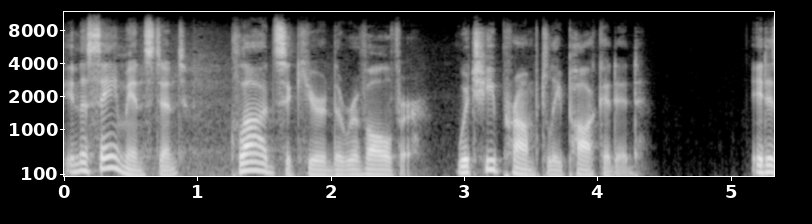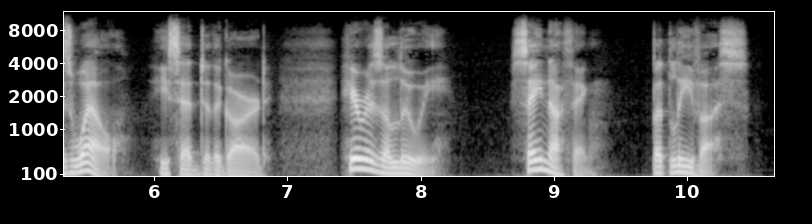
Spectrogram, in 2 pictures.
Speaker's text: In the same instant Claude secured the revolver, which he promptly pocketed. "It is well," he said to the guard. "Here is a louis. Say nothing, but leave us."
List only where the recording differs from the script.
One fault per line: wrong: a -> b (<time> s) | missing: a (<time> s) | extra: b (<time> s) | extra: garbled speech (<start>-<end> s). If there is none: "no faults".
no faults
